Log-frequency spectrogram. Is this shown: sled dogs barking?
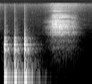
no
